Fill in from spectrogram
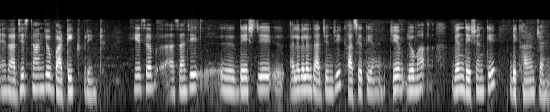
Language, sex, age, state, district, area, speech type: Sindhi, female, 30-45, Uttar Pradesh, Lucknow, urban, spontaneous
